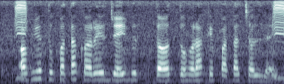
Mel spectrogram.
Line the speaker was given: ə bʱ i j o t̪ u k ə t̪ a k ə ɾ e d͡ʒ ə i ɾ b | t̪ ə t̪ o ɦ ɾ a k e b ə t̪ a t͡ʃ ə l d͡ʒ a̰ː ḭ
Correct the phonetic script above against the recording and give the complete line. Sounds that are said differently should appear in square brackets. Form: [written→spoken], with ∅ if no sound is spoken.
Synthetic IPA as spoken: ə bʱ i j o t̪ u [k→p] ə t̪ a k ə ɾ e d͡ʒ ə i [ɾ→∅] b | t̪ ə t̪ o ɦ ɾ a k e [b→p] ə t̪ a t͡ʃ ə l d͡ʒ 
